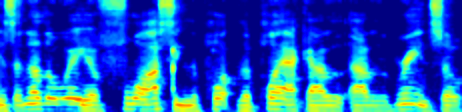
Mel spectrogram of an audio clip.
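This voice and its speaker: Over a quiet background, a man speaks fairly quickly with a Boston accent, the sound dry and close with no echo. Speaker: chairman of a charity action group. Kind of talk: live-streamed interview. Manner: halting, many restarts.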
